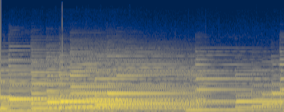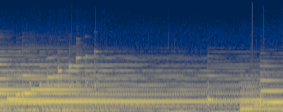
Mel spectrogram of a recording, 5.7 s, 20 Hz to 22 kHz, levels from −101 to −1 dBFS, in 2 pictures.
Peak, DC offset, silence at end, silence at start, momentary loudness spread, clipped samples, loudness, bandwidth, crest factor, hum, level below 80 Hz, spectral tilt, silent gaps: -2 dBFS; under 0.1%; 0 s; 0 s; 16 LU; under 0.1%; -19 LUFS; 4.7 kHz; 16 dB; none; -40 dBFS; -10 dB/octave; none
